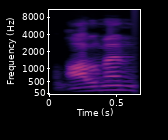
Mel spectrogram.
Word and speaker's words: Ahlmann: AHL, आलमैन बोलते हैं इसको, एच साइलेंट है, AHLMANN।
